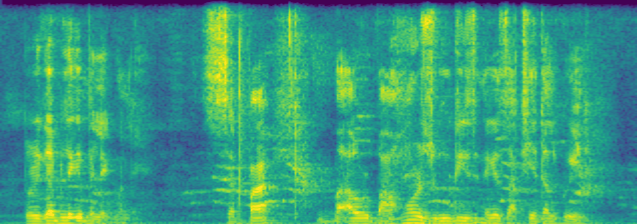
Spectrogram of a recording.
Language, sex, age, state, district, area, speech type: Assamese, male, 30-45, Assam, Nagaon, rural, spontaneous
